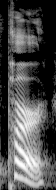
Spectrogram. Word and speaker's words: Peri: And it's not Perry. It's not Perry. It's Purr. Purr.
